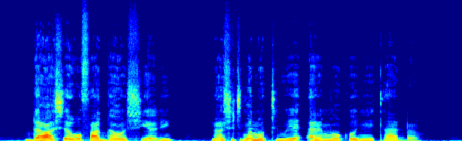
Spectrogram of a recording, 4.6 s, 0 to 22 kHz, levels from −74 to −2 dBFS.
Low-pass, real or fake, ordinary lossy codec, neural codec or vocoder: none; fake; none; codec, 44.1 kHz, 1.7 kbps, Pupu-Codec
